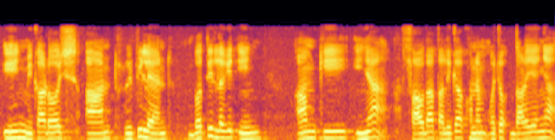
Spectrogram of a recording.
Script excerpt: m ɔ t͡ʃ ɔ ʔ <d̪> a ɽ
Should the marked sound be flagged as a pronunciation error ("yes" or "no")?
no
